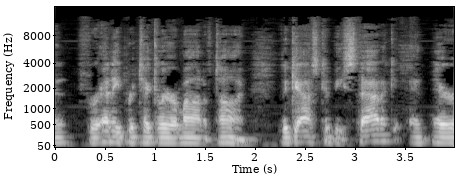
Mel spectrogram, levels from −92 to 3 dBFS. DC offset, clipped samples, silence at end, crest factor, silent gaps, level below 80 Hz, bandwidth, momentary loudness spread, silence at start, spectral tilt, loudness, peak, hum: under 0.1%; under 0.1%; 0 s; 14 dB; none; -46 dBFS; 13 kHz; 11 LU; 0 s; -4.5 dB/octave; -17 LUFS; -2 dBFS; none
